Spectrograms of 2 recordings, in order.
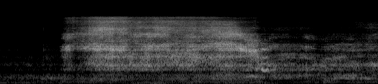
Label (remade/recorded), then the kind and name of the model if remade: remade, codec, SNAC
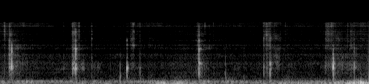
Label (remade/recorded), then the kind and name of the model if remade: remade, codec, SNAC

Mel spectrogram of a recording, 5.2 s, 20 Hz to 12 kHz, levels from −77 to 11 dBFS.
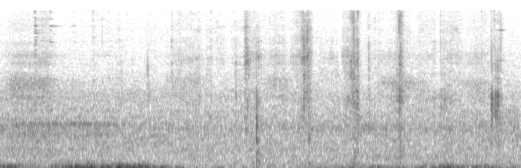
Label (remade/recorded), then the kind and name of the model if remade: recorded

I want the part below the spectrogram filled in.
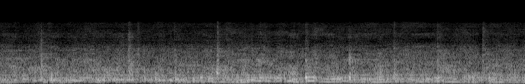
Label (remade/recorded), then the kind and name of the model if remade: remade, codec, SNAC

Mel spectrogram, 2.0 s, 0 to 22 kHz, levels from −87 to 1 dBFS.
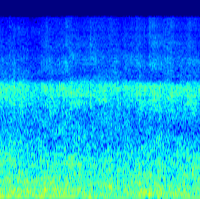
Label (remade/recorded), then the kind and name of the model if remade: remade, codec, SNAC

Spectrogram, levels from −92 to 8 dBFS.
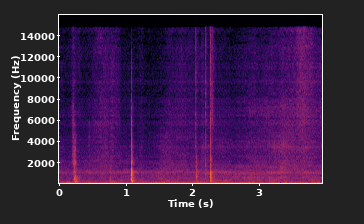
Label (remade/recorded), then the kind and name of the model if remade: remade, codec, SNAC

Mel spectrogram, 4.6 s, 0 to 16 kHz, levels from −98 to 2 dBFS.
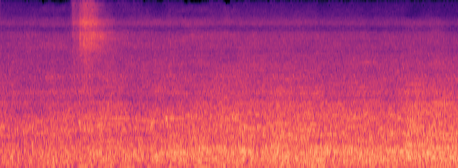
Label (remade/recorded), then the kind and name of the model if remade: remade, codec, SNAC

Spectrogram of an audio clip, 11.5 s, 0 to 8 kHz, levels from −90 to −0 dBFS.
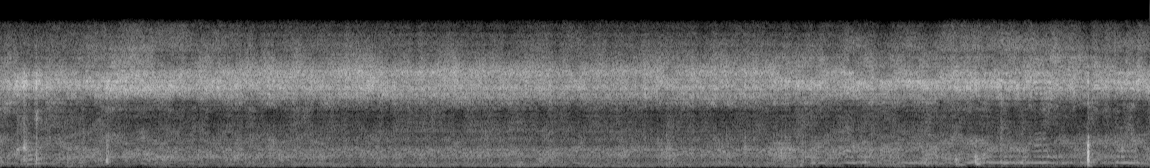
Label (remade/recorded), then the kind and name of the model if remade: remade, codec, SNAC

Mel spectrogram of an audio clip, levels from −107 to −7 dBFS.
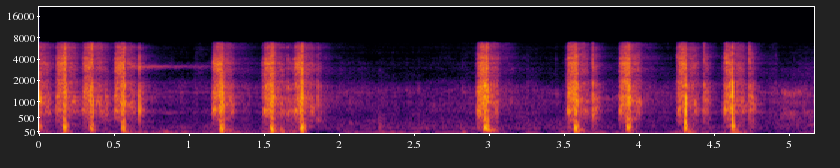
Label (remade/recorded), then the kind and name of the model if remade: remade, codec, SNAC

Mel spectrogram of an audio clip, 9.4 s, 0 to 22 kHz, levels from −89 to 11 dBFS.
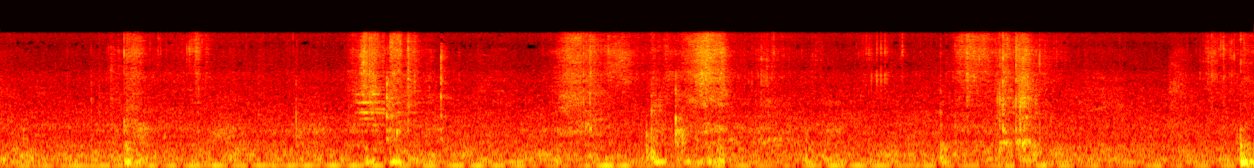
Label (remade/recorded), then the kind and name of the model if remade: recorded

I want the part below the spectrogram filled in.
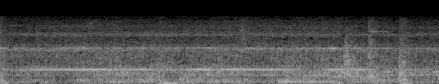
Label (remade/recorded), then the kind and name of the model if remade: recorded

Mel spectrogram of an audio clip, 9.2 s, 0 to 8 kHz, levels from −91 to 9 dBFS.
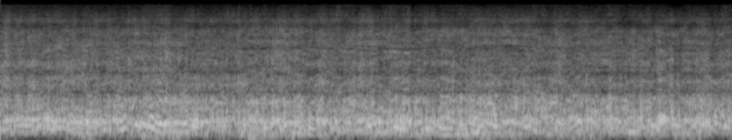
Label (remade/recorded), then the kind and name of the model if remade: remade, codec, SNAC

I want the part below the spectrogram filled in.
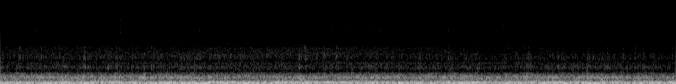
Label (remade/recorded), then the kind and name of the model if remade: recorded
